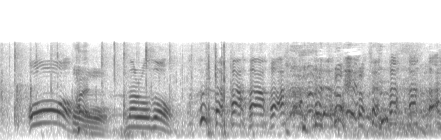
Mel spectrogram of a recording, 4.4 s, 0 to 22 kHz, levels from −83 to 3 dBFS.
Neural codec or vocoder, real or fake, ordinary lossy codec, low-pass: none; real; none; 7.2 kHz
